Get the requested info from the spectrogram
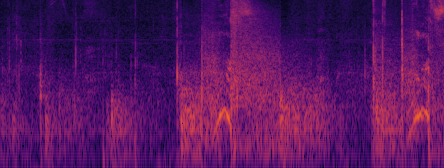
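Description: Boxing gloves striking leather focus mitts in a pad drill, one sharp smack about two seconds in and another near the end, each trailed by a short hiss, with light footsteps on the ring canvas between.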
